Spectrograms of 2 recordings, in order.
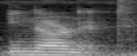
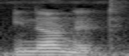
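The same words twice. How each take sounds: The two takes are said the same way.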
